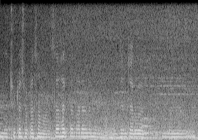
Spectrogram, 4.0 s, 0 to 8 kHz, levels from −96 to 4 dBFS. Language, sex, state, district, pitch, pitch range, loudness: Garhwali, female, Uttarakhand, Tehri Garhwal, 205 Hz, 195-210 Hz, -14 LUFS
